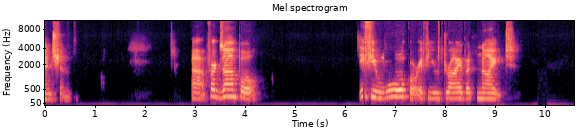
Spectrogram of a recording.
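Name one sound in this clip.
An elderly woman speaks calmly and close by, in short phrases with pauses.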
